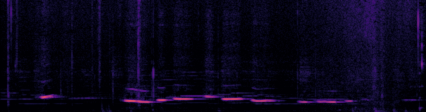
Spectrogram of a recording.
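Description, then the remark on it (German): Video game background music plays on its own as the game's scene suddenly moves to an ordinary apartment: a gentle, whistle-like melody of short sustained notes drifting up and down at moderate volume, with no one talking. “Wir sind auf einmal in einer Wohnung. Ihr hört die Musik.”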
